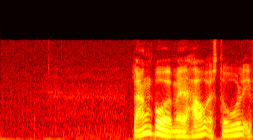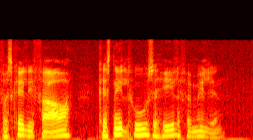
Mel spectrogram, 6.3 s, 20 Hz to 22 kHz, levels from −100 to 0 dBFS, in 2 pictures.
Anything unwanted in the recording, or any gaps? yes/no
no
